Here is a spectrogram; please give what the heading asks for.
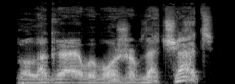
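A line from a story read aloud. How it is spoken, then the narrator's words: Creaky rasp. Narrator (Russian): проскрипел Тивилдорм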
